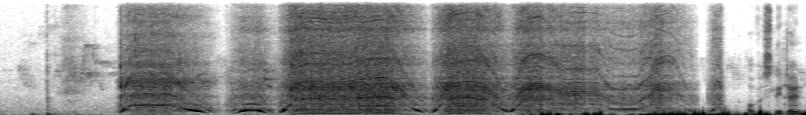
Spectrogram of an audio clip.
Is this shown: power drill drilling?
yes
